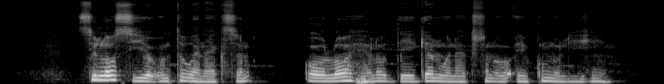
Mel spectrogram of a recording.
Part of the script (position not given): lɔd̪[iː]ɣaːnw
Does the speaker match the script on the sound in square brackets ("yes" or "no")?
no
